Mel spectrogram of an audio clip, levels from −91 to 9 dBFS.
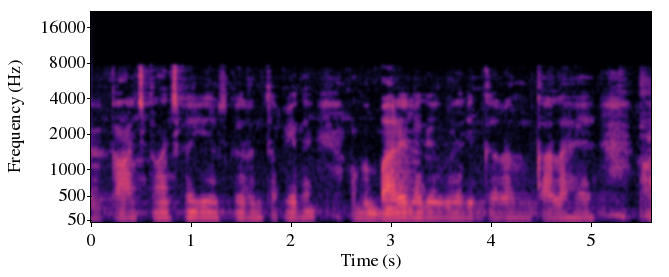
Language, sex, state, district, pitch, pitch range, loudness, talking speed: Hindi, male, Andhra Pradesh, Anantapur, 95 Hz, 90-95 Hz, -32 LUFS, 180 wpm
